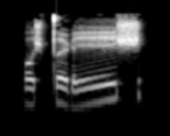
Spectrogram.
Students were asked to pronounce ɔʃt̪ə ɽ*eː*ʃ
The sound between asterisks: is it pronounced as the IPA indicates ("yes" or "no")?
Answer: yes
